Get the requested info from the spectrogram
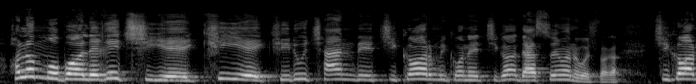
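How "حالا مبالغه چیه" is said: ordinary talk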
